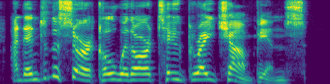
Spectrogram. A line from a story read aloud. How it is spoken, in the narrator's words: cried Isern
